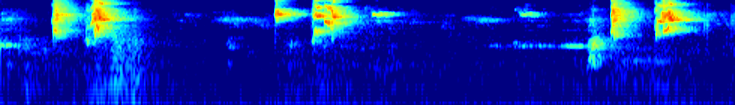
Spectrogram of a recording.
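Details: Backyard black-tufted marmoset: loud, piercing high chirps in three clusters, each of two or three notes, with a faint thin whistle just before the last cluster.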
